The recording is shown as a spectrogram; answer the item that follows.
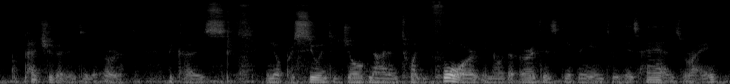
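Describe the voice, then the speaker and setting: At a moderate pace, a man with a very deep, low voice and vocal fry speaks with ordinary pitch variation. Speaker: religious teacher. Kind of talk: religious lesson. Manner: casual, hesitant with fillers.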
